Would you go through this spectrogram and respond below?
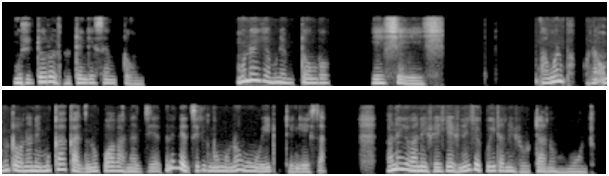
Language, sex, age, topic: Ndau, female, 36-49, health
